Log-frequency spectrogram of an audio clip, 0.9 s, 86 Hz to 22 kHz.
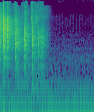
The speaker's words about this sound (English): All right. Let me get some dice. D4.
